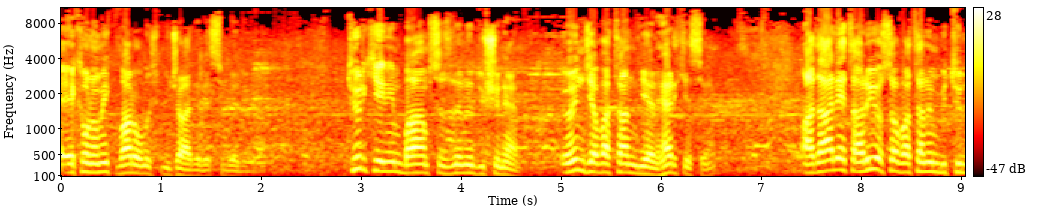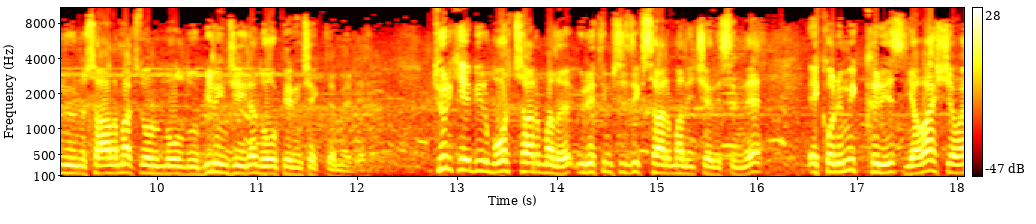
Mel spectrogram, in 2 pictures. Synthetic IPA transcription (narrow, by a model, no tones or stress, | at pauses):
ɛekʰo̞no̞micvaɾo̞lˠuʃmyd͡ʒaːd̪e̞lʲe̞sive̞ɾḭjo̰ | t̪ʰyɾcʰije̞ninbaːmsɯzlˠɯːnɯd̪yʃynæ̰n | ø̞nd͡ʒɛvat̪ʰand̪ijænɦæɾcʰe̞sin | ad̪aːlʲɛt̪aɾɯjo̞ɾsavat̪ʰanɯnbyt̪ʰynlʲyːnysaːlˠamakzo̞ɾund̪ao̞lˠd̪uːbilʲind͡ʒejlʲɛd̪o̞upʰe̞ɾint͡ʃʰɛclʲeme̞lʲi | t̪ʰyɾcʰijɛbiɾbo̞ɾt̪saɾmalˠɯʔyɾe̞t̪ʰimsizlʲicsaɾmalˠɯit͡ʃʰe̞ɾisind̪ɛ | ekʰo̞no̞micʲkʰːɯɾizjavaʃjava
